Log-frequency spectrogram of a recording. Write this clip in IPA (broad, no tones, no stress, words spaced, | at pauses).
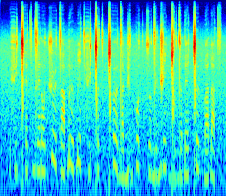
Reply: fʲeǀʰet͡sd͡zeɾo t͡ʃʉ taɓɨ ɓitfʲuǀɨt͡s ǀʰɵ dabʲodpot t͡sudɨd͡ʒi ɡ͡ǀudɵɗe ǀɨɡ͡baɗat͡s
